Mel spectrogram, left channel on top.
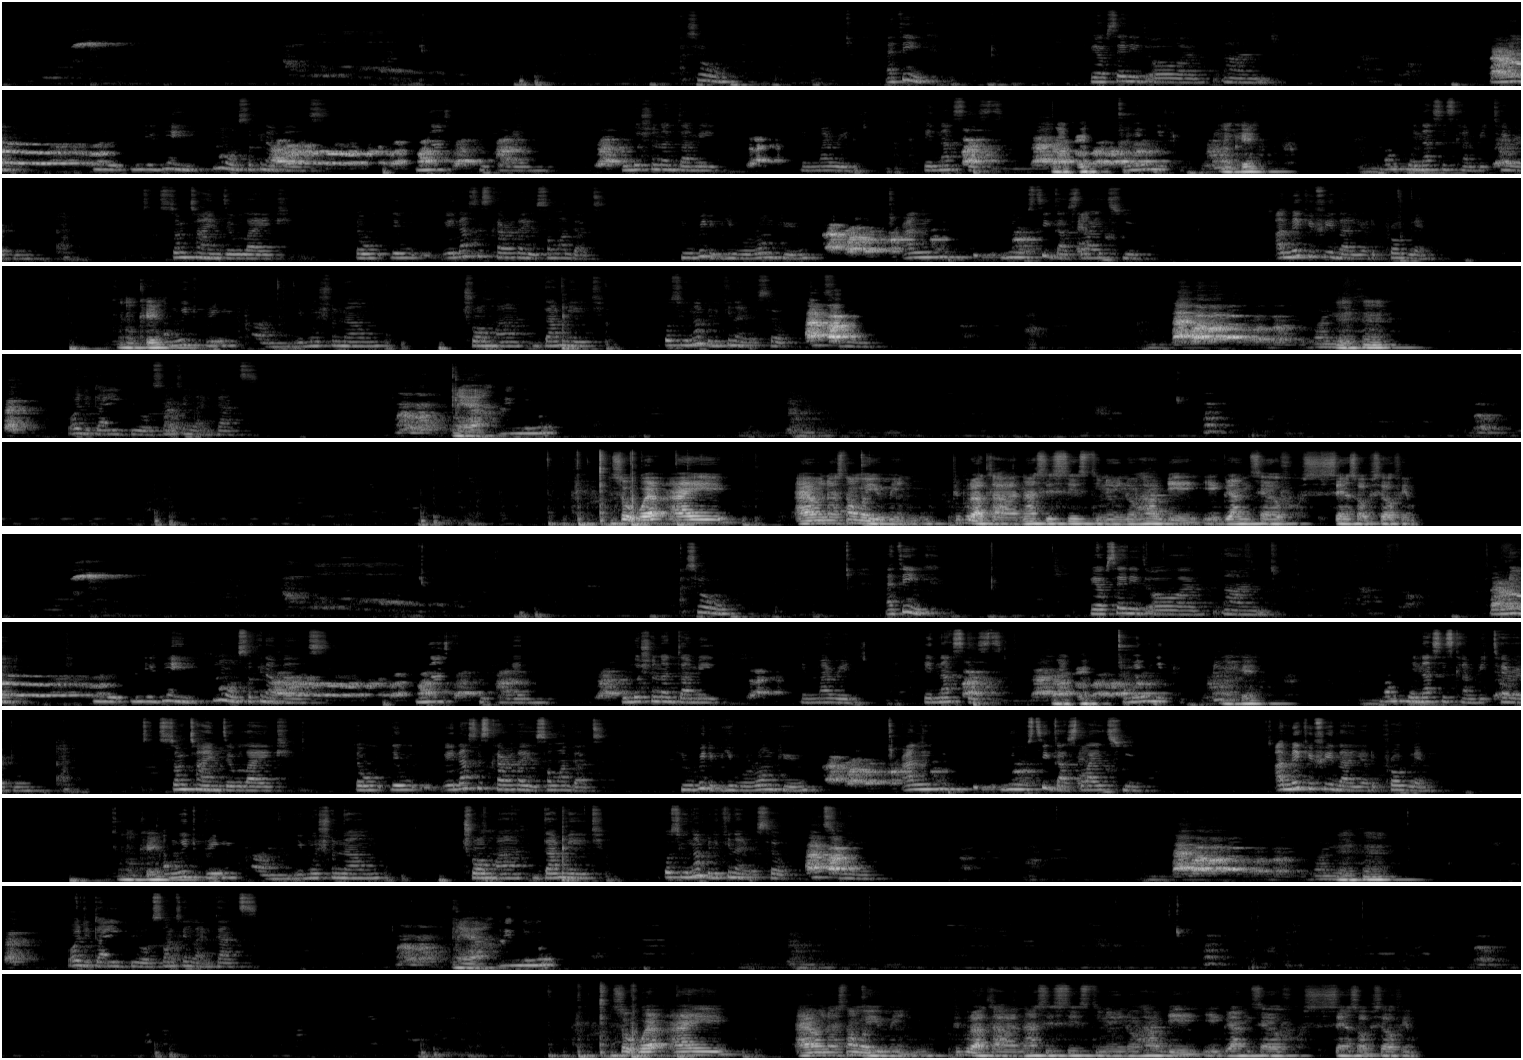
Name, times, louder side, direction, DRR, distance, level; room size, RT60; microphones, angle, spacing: voice 1, 0.7-1.3 2.8-4.4 6.8-7.6 8.4-8.5 8.8-9.5 10.9-12.8 13.6-14.2 14.9-15.4 16.1-18.4 19.3-19.7 20.0-20.7 21.4-22.4 23.2-23.8 24.4-25.1 26.4-26.8 27.3-27.6 29.0-31.2 31.8-33.3 33.9-36.4 37.2-38.6 39.4-41.9 43.1-44.8 47.1-49.5 50.2-51.6 52.2-54.2 55.2-55.3 55.9-56.0 61.4-63.3 65.7-66.3 67.2-67.3 72.5-72.6 73.6-73.7, right 4 dB, 30° right, 0.3 m, -36 dB
voice 2, 14.9-16.3 17.9-20.5 21.1-21.5 22.6-23.0 23.7-23.8 24.8-25.1 25.5-26.7 27.2-28.1 28.8-29.0 30.1-30.3 38.6-39.8 40.5-40.7 41.1-41.2 46.7-47.3 53.6-54.2 57.0-59.7 60.8-61.1 62.4-62.6 64.7-65.8 68.6-69.0 72.8-73.0 75.5-75.8 77.6-77.7 80.1-80.6 81.6-83.4 83.9-90.1, left 4 dB, 75° left, 0.7 m, -27 dB
2.8 x 2.5 x 2.3 m
head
